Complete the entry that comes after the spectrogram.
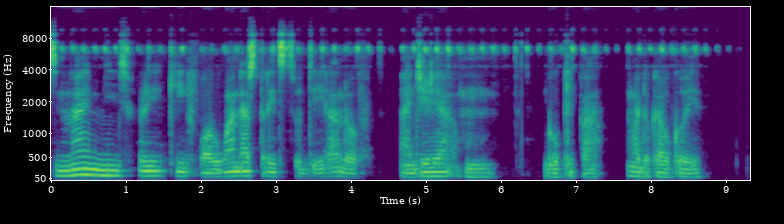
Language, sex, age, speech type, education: Nigerian Pidgin, male, 15-29, spontaneous, tertiary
